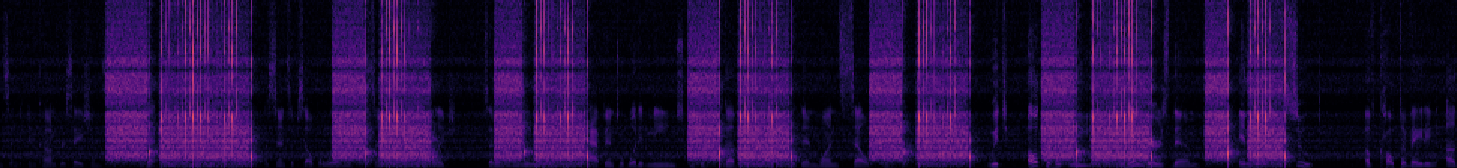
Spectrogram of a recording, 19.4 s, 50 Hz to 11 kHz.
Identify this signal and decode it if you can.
Pulse dialling, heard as a rotary dial, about 10 pulses a second, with speech in English. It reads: 0 5 5 5 5 6 3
